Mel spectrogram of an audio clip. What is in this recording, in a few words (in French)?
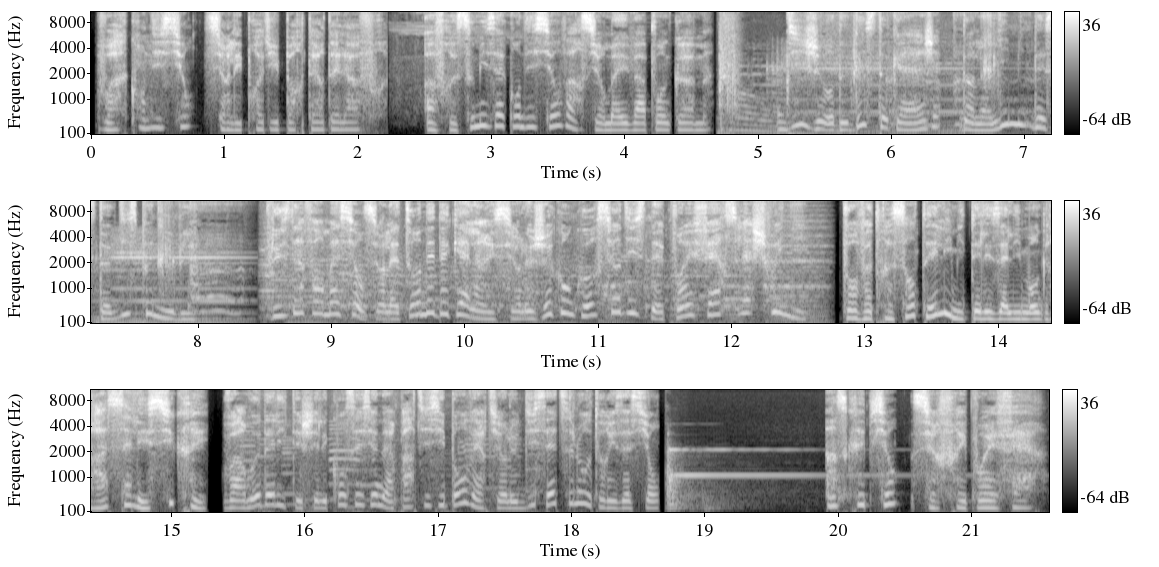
mentions légales rapide ou très rapide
